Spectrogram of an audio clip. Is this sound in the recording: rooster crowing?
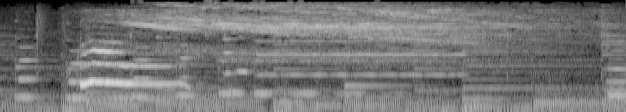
no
